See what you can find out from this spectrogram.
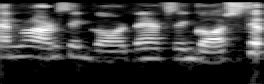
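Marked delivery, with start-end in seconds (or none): none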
